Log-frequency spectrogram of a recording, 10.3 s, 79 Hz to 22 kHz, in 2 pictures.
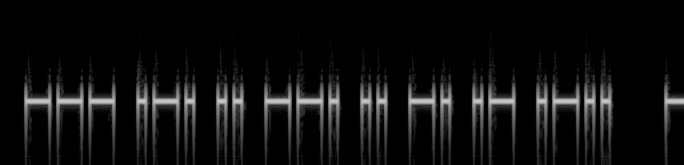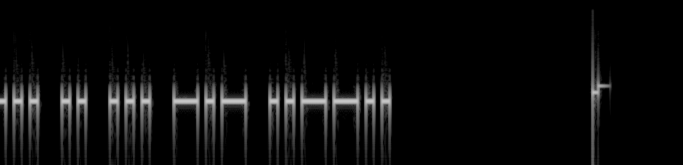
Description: Morse code, heard as a keyed tone, about 21 wpm, 700 Hz. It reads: ORIGINAL DISK?
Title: Sentences from Top 1000 Words - Review Part 6 - 20wpm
